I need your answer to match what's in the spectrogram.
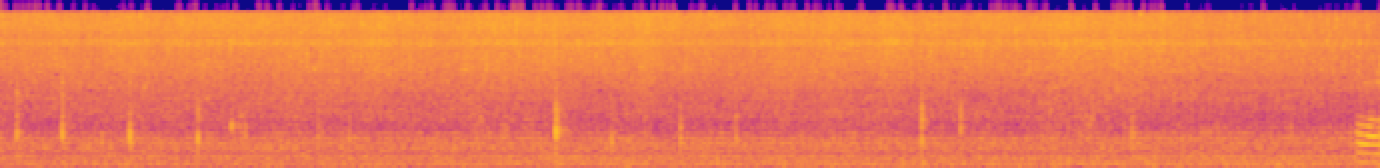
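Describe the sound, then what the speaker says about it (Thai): Garlic and red chili stir-fry in a pan for a Thai dish, giving a long, even sizzle with faint scattered clicks of the spatula and a brief louder clatter at the end. "ผัดให้หอมนะคะ"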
